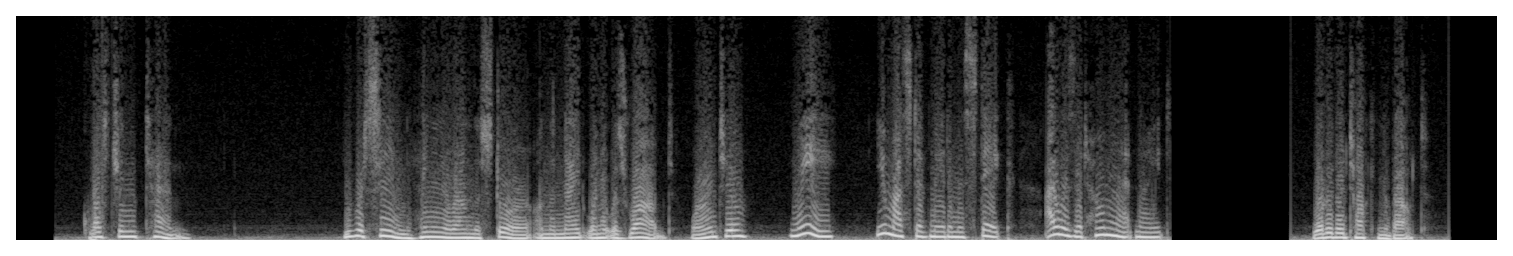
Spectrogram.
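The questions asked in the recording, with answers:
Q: What are they talking about?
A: A store robbery (the man denies being near the store).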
